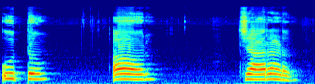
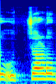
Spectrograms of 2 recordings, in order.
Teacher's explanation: तो यहाँ पर पहले शब्द का अंतिम अक्षर ता वर्ण है और दूसरे शब्द का पहला अक्षर चा है, तो ता का परिवर्तन आधे चा में हो जाता है, क्योंकि दूसरे शब्द का पहला अक्षर चा वर्ण है। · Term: व्यंजन संधि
